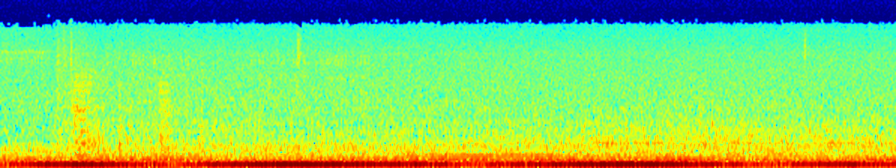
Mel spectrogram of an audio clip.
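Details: Steady low engine rumble of a car interior throughout, with a few faint knocks and no animal voice.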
